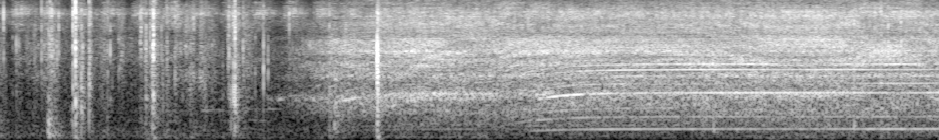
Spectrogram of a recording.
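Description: A few sharp clicks and taps, then an electric heat gun starts about two and a half seconds in. Its fan rises to a steady whine over a rush of blown air while heating vinyl wrap film.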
